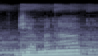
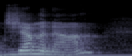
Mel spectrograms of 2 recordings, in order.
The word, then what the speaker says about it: Gemina: Gemina Part 2 from the Illuminae Files by Amy Kaufman and Jay Kristoff.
